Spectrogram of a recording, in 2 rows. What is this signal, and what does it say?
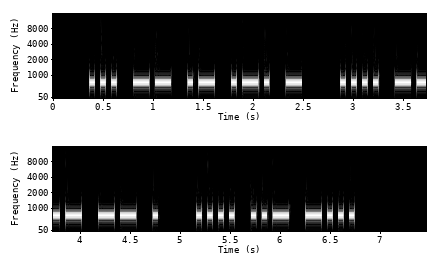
Morse code, heard as a keyed tone, about 22 wpm, 690 Hz. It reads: SMART HOME HUB
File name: Difficult Words with Hints - 22wpm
